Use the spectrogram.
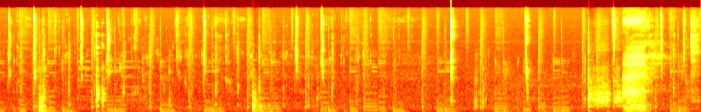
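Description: Pork back-bone stew fried rice on an iron pan over a camping-style burner, with irregular clinks, scrapes and ticking drips through the clip and a louder burst of sizzle and stirring near the end; no talk.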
